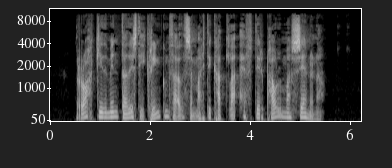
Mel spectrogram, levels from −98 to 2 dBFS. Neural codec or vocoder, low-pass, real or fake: none; 9.9 kHz; real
